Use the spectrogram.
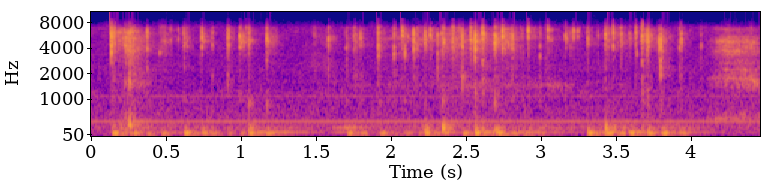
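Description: Steady typing on a computer keyboard, a continuous patter of close, soft key presses with irregular rhythm and no speech.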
